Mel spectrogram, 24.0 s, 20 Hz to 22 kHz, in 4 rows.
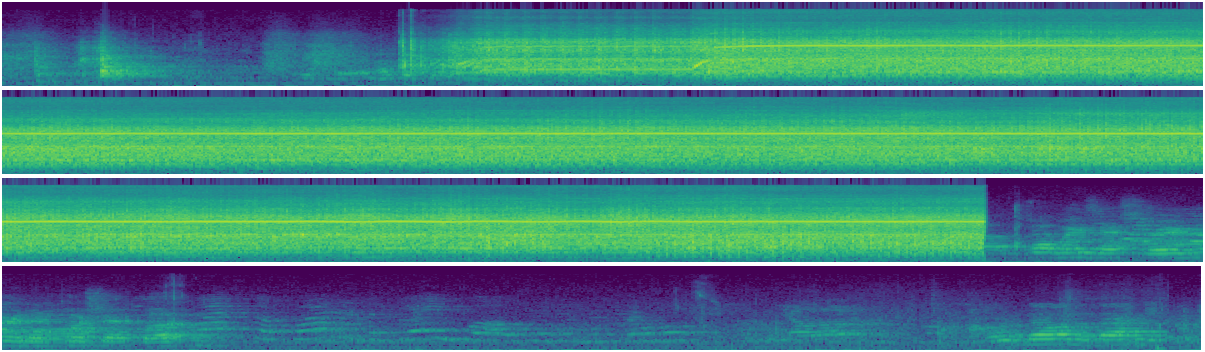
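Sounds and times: cordless drill motor whine: 0:02.0 - 0:17.0
drill bit grinding steel: 0:02.0 - 0:17.0.

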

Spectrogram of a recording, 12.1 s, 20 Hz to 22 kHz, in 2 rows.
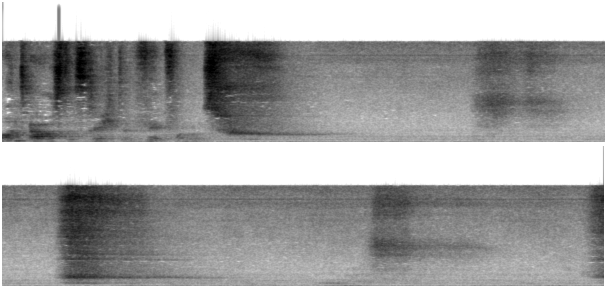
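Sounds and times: woman breathing deeply: 0:02.2 - 0:03.8, 0:04.7 - 0:12.0.

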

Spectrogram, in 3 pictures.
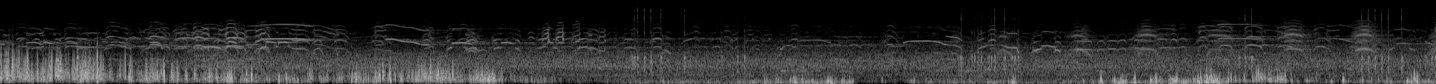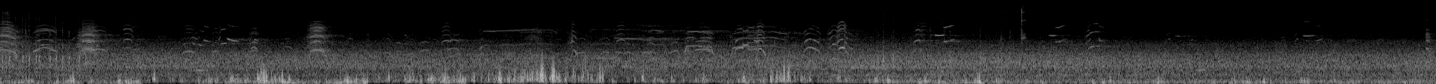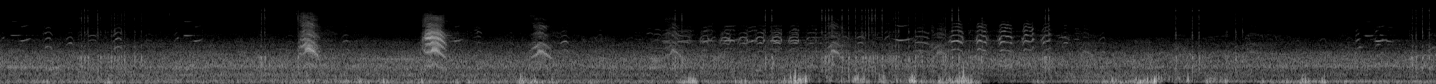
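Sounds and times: birds chirping and whistling: 0:00.0 - 0:15.8, 0:35.3 - 0:39.4
birds honking: 0:31.6 - 0:39.9.

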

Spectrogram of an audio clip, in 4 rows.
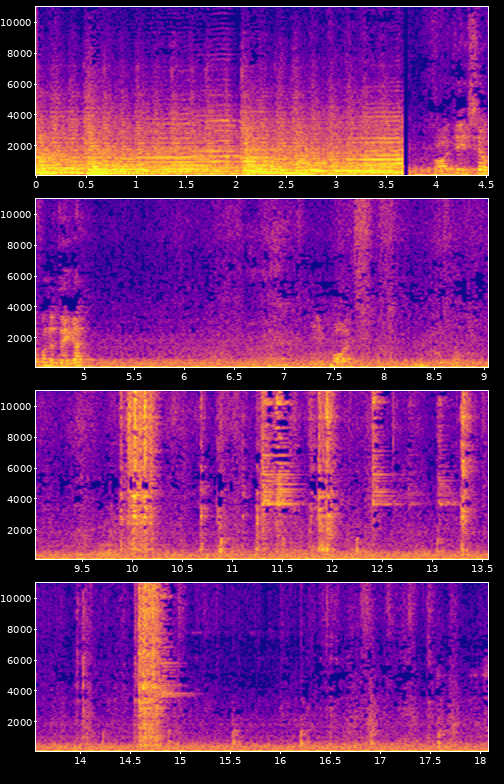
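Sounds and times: steady low hum: 0:03.6 - 0:18.0
steel chain clinking and rattling: 0:09.9 - 0:13.4.

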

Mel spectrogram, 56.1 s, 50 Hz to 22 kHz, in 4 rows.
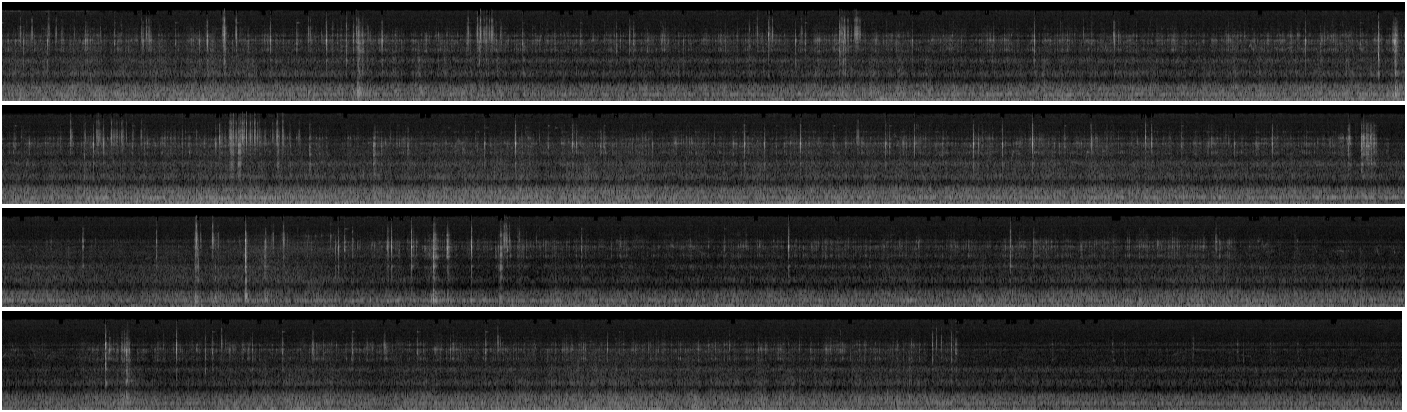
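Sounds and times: light clicks and rattles: 0:00.0 - 0:28.0, 0:29.6 - 0:40.6
road rumble: 0:00.0 - 0:56.0
wind on microphone: 0:00.0 - 0:56.0.

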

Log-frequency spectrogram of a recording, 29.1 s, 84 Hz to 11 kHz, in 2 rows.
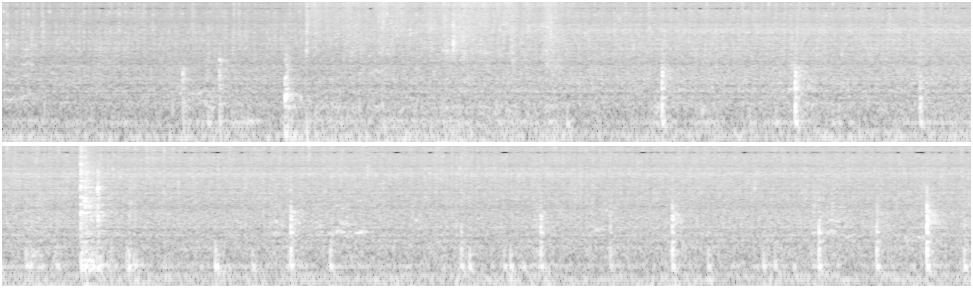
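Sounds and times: chicken sizzling in a hot pan: 0:00.0 - 0:29.0.

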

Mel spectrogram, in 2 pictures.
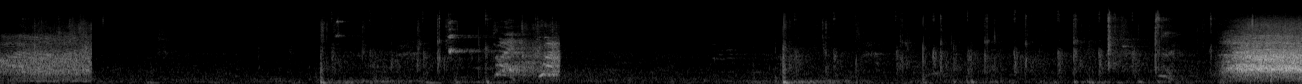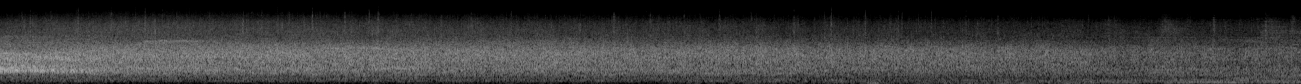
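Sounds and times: crowd applauding: 0:00.0 - 0:00.9, 0:12.2 - 0:26.0.

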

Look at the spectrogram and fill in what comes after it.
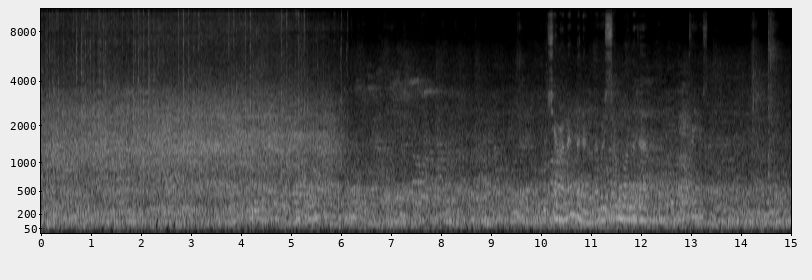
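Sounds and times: model train rushing past: 0:00.0 - 0:06.3.

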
